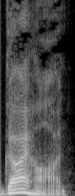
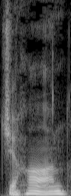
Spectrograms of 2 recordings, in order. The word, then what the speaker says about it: Gihon: The upper pool was the pool fed by the spring of Gihon, G-I-H-O-N. Sometimes it's pronounced Jihon, apparently, but I'm going to call it Gihon or Jihon, Gihon.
